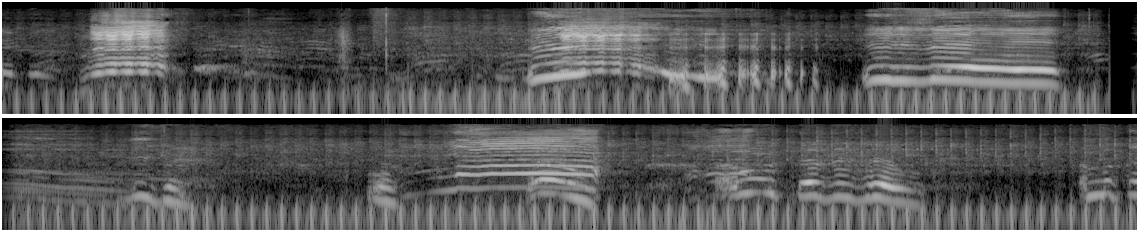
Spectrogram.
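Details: Young goat kid at play with a boy, bleating in shaky, vibrato cries that rise then fall, roughly five across the stretch, mixed with lively Bengali voices and a constant low droning hum.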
